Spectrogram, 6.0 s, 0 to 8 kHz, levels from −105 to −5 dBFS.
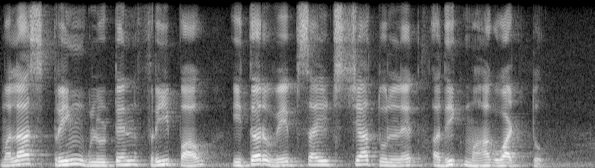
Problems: none marked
